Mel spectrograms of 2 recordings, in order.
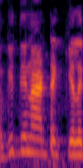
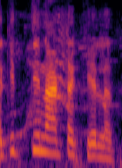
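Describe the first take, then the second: First: Said in the usual way. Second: "नाटक" drawn out slowly with weight; slow emphasis. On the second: Real, not acted. Scolding the kids for faking, slow stressed "नाटक". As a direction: spell out "किती नाटक केलं" slowly, leaning on "नाटक".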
